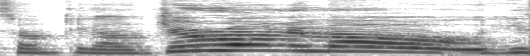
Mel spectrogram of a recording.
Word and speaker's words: Geronimo: Geronimo. He said Geronimo. Yes, Jerome. I can't pronounce that. Geronimo. Geronimo. You're switching the M and the N.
